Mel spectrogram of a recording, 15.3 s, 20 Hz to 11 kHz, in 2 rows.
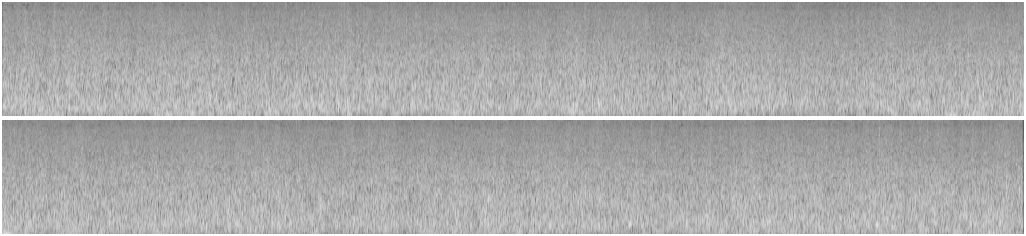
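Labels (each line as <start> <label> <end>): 0.0 A fast-flowing stream rushing loudly and continuously. 15.3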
